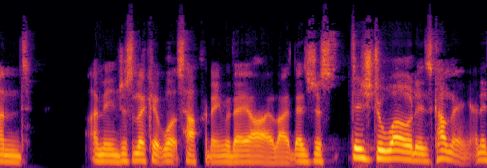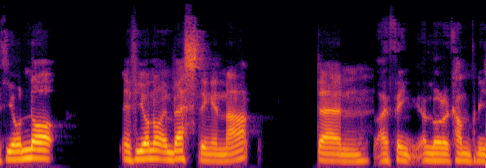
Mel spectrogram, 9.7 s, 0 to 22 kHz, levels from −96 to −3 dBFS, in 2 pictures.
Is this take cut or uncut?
cut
